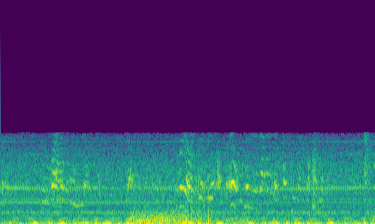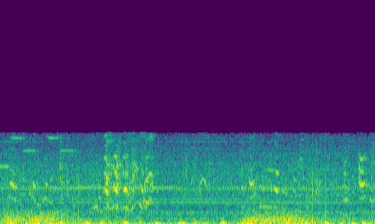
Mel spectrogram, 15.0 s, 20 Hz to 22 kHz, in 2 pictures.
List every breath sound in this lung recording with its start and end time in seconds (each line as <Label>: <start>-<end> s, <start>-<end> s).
Inhalation: 2.46-4.13 s, 7.29-8.96 s, 12.26-13.93 s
